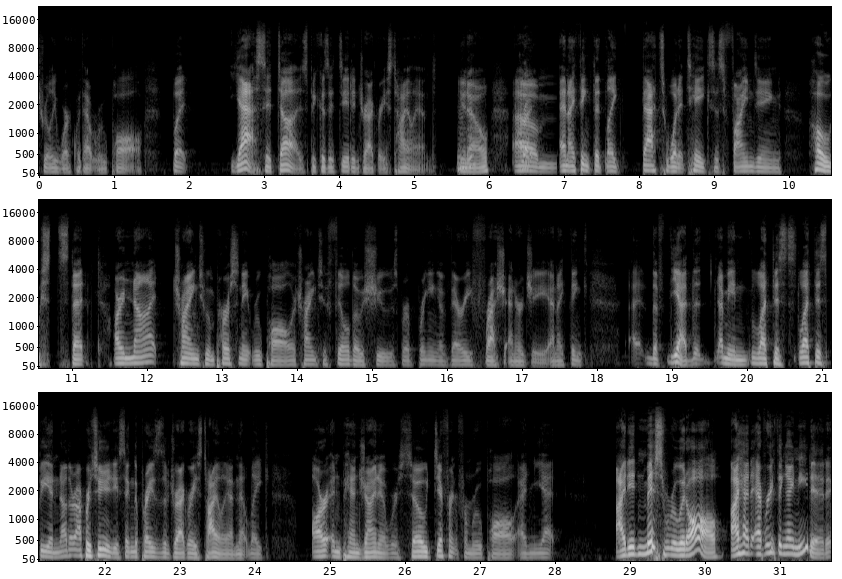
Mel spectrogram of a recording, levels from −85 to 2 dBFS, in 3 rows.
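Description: At 5.27 to 5.35 s and 6.79 to 6.93 s, bursts of packet loss drop 60 ms and 100 ms; the receiver holds the last sound and fades it, then skips ahead. At 18.53 and 20.51 s, shorter concealed packet loss replaces about 40 ms each with a quick smear rather than an audible held tail.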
